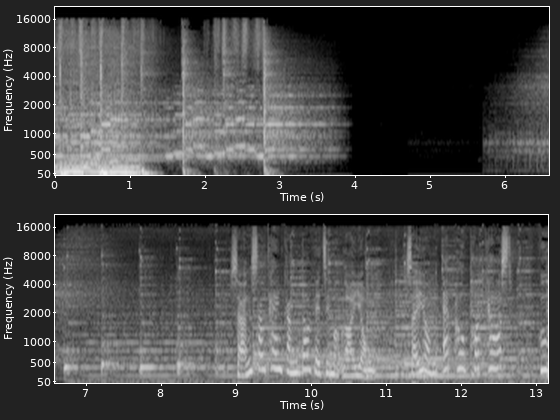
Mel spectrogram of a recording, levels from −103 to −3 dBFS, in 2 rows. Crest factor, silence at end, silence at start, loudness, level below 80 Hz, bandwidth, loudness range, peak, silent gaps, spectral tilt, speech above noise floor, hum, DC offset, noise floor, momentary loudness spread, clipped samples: 20 dB; 0 s; 0 s; -26 LUFS; -34 dBFS; 16.5 kHz; 15 LU; -6 dBFS; 3.97-4.71 s; -5.5 dB/octave; over 65 dB; none; under 0.1%; under -90 dBFS; 17 LU; under 0.1%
